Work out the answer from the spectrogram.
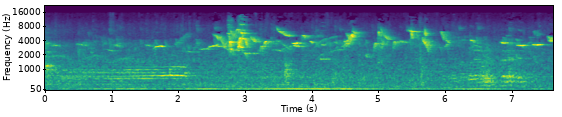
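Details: Caged Javan bush lark native to Kulon Progo, Indonesia, held in a large collection and singing in the Jambul style. Faint speech-like tones open the recording, then a dense run of high, buzzy, sweeping chirps and quick whistled notes follows.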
